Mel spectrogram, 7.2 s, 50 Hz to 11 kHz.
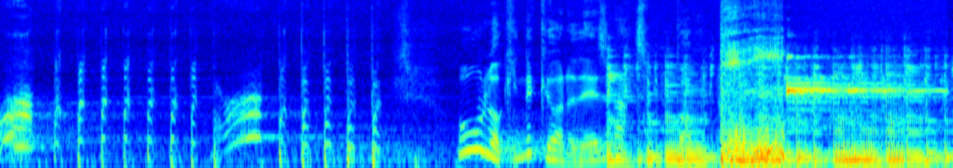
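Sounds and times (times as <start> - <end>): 
chickens squawking and clucking while chased by dog: 0.0 - 2.6
speech: 3.4 - 6.8.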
